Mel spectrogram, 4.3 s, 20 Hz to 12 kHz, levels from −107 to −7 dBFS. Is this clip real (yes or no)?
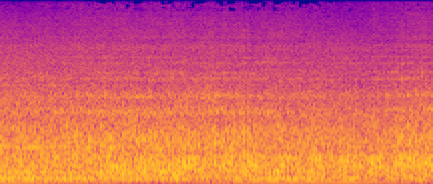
yes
